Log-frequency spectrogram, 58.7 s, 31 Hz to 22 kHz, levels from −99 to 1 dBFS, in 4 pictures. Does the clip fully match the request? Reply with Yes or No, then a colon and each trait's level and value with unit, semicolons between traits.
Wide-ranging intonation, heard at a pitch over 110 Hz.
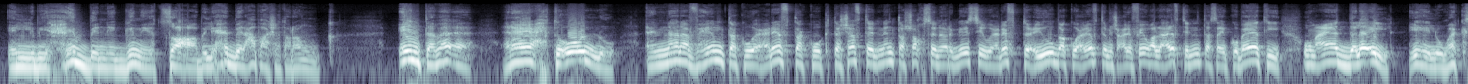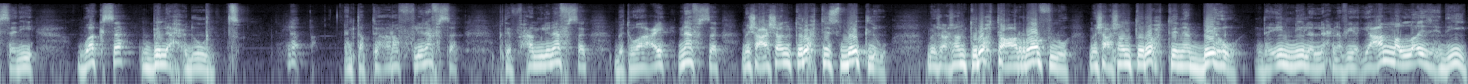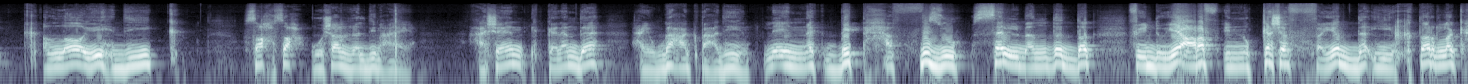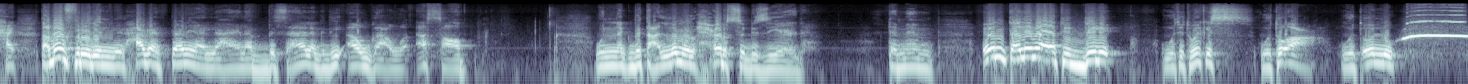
Yes: wide, 6.1 semitones; low, 135 Hz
